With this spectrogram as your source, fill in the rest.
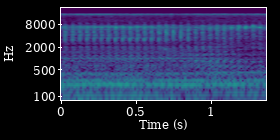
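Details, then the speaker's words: Fuel pump priming normally with the key on: high, steady electric buzz with a quick even pulse. Wire was jumped straight to the solenoid as a test, pointing to a faulty wire as the no-start cause. "All right, we're gonna try to hit the key now. As you guys can hear the fuel pump."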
